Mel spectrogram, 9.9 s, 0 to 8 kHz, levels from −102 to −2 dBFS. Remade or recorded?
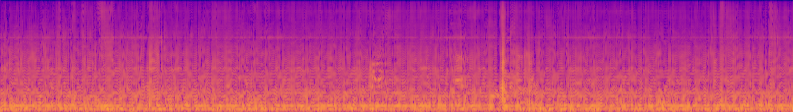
remade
